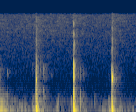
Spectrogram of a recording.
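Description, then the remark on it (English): Three short, hollow pops like a champagne cork, evenly spaced about half a second apart, each sharp and fairly loud against near silence. “Sound like they're opening up a champagne bottle.”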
